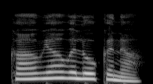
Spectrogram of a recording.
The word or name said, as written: ಕಾವ್ಯಾವಲೋಕನ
